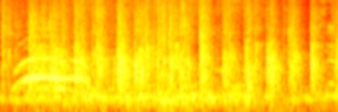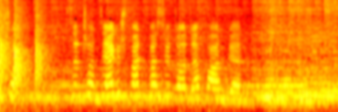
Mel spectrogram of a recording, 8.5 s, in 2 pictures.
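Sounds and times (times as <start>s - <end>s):
studio audience applause: 0.0s - 4.8s
speech: 5.8s - 8.3s.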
